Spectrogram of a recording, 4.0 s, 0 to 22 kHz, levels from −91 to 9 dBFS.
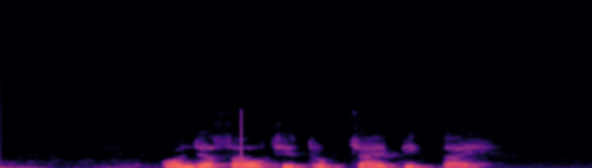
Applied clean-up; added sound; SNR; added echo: none; none; none; none.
